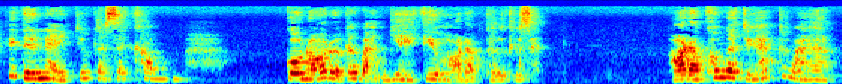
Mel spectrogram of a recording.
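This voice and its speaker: A woman's voice: on the high side, expressive, fairly quick, a little mellow. A woman teaching a pronunciation lesson, patiently explaining step by step and repeating her examples. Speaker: Korean language teacher. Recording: roomy echo.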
